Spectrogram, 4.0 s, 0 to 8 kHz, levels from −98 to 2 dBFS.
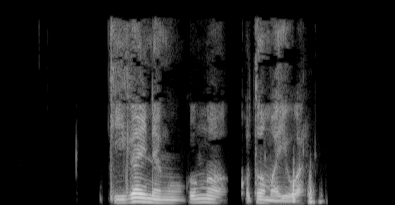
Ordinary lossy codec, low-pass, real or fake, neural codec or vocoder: MP3, 48 kbps; 7.2 kHz; real; none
